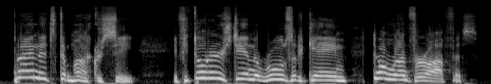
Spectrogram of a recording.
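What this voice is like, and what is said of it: Put-on Chicago accent. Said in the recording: “That's my Chicago accent”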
